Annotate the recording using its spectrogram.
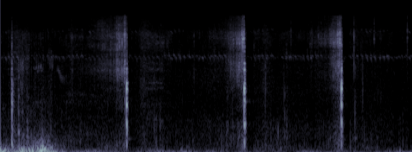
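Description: A knife taps sharply on a wooden board while cutting food.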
